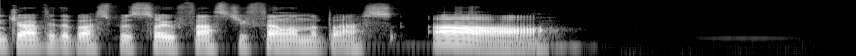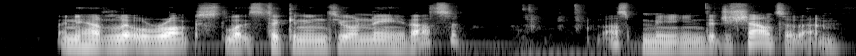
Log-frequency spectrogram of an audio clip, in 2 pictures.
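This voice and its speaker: A man talks casually to his livestream audience in a mid-pitched voice with a noticeable creak. He rambles conversationally, circling back over phrases as he answers comments. The sound is dry, with very little room around it. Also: dry recording. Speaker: livestreamer chatting with viewers.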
